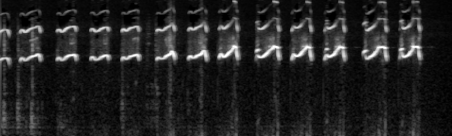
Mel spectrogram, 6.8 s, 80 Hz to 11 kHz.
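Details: Ospreys at their Kent Island nest in Maryland, recorded by a nest camera in August 2018. A fast, insistent series of about thirteen shrill, slurred whistled cheeps, roughly two per second, growing slightly louder toward the end.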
